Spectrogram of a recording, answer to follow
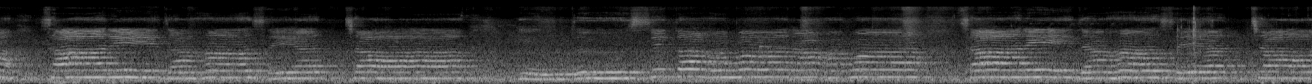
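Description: A schoolgirl singing a patriotic Hindi song solo and unaccompanied. She holds long, wavering notes in phrases of a second or two, with short breaths between.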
